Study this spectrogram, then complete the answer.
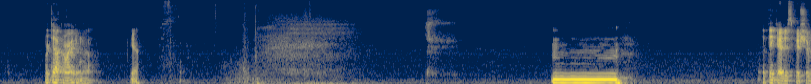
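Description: A man speaks briefly into a microphone, close up.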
